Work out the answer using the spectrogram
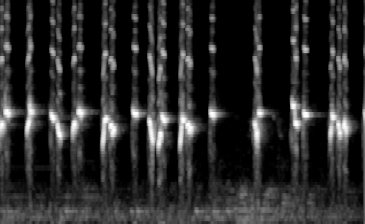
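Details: Sooty-headed bulbul song used to entice wild birds into answering: whistled chirps with hooked, downslurred endings, single and in pairs, spaced irregularly with short breaks.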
